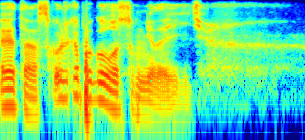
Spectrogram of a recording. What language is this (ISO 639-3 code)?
rus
